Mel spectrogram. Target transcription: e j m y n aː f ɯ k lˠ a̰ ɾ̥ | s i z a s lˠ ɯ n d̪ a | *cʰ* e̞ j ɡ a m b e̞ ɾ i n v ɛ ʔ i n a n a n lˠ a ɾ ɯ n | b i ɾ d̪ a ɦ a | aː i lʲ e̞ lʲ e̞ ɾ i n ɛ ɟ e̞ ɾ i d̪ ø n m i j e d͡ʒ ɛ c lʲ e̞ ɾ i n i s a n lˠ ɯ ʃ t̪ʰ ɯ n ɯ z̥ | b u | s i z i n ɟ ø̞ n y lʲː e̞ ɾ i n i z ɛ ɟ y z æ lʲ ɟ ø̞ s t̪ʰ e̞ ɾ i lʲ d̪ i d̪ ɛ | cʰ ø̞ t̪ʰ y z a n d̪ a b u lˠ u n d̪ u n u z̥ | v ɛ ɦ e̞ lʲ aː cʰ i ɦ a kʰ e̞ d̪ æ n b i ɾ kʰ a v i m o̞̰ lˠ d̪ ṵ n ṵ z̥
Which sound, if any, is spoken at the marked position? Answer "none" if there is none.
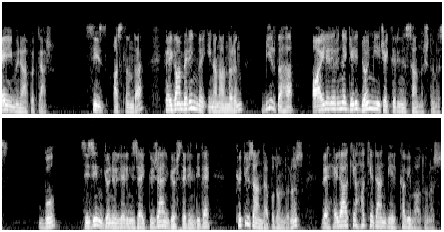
pʰ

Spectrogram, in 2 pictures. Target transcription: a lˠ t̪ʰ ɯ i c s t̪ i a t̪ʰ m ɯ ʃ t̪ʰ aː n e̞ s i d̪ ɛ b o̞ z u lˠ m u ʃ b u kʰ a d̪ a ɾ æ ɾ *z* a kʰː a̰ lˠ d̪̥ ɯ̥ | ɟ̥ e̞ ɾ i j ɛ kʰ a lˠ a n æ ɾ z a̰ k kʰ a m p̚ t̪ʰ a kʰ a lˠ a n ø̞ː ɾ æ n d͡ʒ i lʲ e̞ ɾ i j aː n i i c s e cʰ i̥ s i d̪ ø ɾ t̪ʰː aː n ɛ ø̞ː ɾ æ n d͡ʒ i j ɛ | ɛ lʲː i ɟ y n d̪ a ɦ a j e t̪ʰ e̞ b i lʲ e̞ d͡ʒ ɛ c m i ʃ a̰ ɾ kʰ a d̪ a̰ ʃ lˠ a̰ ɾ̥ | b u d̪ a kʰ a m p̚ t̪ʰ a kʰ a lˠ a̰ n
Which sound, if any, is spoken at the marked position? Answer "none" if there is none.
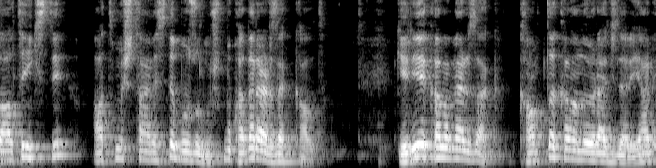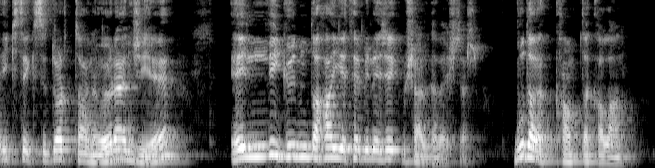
z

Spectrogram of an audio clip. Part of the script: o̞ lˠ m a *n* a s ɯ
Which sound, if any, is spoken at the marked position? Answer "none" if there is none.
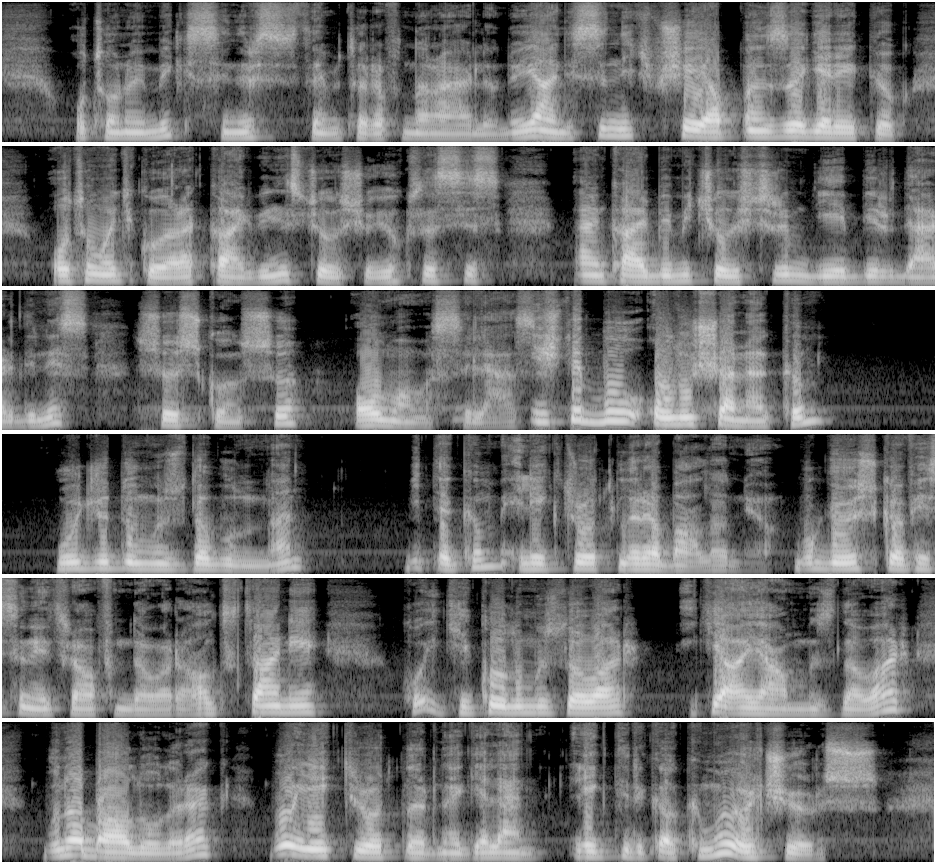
m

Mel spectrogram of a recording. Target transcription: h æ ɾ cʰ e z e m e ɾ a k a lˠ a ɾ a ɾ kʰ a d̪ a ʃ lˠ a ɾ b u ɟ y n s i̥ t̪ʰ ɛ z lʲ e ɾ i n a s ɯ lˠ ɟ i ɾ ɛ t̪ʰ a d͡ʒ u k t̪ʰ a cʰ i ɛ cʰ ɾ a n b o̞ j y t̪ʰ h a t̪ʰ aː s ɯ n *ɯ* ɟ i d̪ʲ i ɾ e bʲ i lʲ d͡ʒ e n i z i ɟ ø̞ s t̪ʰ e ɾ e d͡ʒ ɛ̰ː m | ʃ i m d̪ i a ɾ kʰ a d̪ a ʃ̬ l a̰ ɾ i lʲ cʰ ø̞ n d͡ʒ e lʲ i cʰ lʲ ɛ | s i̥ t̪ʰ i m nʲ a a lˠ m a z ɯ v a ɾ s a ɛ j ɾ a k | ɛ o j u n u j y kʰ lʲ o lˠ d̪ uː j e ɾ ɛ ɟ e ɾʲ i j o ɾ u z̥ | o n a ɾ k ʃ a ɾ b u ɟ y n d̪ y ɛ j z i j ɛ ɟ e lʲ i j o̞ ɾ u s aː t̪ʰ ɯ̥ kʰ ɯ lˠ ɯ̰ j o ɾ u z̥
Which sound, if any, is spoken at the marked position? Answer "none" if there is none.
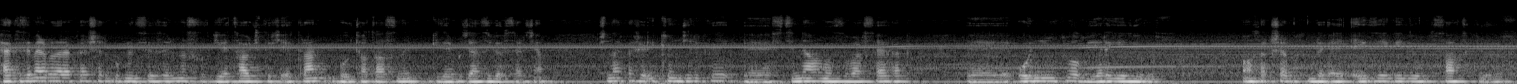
ɯ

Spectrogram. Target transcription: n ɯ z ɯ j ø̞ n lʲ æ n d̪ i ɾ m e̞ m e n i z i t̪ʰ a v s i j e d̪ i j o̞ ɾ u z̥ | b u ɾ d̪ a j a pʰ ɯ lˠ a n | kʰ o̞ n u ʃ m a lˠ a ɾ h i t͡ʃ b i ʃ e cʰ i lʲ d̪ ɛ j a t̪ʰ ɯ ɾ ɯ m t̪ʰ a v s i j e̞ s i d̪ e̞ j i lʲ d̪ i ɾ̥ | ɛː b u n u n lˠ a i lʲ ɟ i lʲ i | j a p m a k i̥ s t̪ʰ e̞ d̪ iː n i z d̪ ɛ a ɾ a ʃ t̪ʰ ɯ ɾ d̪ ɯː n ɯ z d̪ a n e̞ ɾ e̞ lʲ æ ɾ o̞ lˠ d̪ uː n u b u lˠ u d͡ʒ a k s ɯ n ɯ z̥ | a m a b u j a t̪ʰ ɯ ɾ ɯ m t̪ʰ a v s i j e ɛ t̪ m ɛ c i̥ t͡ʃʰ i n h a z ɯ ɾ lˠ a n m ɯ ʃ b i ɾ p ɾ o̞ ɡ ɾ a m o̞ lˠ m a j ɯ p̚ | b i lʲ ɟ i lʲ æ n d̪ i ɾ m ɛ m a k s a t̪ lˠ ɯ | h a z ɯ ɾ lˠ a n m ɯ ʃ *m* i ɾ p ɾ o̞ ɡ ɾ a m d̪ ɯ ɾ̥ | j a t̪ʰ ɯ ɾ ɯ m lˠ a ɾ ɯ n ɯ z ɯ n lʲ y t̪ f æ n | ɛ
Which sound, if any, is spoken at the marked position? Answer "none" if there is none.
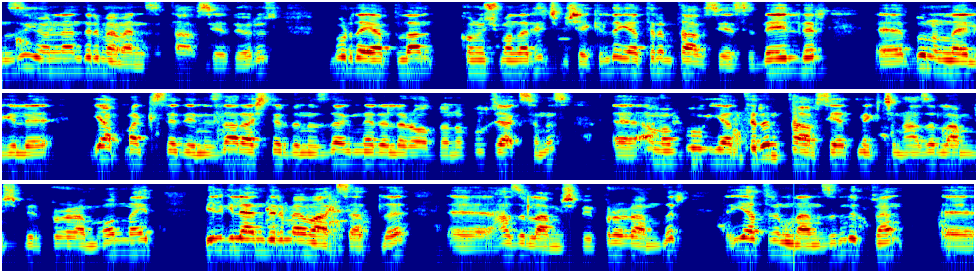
b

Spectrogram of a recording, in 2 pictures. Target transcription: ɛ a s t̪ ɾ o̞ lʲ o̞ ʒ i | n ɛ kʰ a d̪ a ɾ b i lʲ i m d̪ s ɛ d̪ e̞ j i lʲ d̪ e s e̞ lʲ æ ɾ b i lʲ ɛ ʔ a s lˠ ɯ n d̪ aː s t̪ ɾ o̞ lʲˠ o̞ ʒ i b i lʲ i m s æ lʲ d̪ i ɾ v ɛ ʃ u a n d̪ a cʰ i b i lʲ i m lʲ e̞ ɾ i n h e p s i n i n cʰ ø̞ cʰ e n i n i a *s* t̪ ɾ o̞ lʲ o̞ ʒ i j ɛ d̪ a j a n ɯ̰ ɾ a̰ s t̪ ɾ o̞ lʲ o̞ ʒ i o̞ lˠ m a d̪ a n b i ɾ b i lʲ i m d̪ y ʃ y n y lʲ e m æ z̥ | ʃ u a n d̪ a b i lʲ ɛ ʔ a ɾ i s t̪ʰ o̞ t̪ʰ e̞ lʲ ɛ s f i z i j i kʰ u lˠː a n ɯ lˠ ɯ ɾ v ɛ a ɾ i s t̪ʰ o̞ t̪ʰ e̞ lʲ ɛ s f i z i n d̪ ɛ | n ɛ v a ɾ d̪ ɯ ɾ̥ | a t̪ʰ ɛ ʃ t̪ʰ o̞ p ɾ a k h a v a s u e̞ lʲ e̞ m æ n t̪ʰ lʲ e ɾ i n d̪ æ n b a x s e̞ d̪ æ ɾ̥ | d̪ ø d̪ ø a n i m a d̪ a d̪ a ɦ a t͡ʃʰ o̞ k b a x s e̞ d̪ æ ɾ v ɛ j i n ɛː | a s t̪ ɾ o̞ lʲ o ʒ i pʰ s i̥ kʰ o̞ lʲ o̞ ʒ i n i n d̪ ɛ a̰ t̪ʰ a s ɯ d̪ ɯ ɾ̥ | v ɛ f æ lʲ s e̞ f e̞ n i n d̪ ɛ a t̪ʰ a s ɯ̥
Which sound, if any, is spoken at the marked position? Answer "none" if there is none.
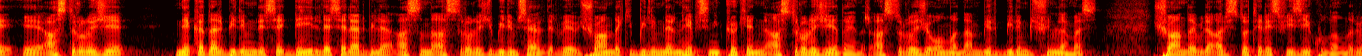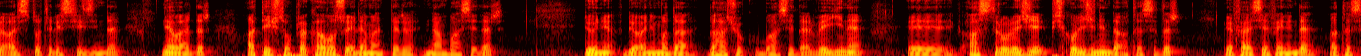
s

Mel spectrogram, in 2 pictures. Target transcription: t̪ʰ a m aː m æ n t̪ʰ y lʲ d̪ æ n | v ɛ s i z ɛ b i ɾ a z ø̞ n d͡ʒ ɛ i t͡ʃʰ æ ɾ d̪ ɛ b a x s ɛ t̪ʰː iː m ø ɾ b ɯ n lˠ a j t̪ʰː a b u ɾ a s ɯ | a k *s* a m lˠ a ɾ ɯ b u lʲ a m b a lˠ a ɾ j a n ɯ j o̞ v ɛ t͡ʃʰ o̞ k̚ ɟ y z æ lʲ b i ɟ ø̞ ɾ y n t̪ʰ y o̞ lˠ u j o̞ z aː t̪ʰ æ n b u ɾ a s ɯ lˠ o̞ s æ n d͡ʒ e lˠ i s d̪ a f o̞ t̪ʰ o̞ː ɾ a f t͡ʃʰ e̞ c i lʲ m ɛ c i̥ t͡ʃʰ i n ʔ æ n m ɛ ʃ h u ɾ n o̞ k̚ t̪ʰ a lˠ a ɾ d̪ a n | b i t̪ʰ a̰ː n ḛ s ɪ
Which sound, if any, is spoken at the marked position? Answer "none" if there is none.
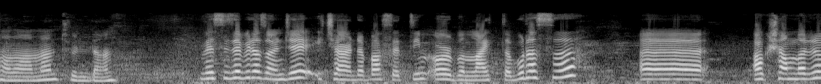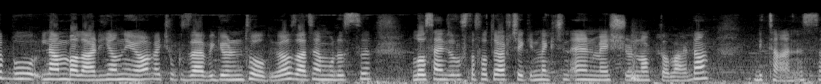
ʃ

